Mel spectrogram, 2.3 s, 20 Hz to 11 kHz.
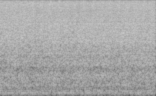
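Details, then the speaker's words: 1999 Ford Ranger, spark plugs replaced, misfires when a plug wire is reconnected and runs smoother with it off: loud uneven lumpy idle with shaking: rough idle. "all right it's running rough right now it's shaking you probably can't see"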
